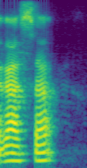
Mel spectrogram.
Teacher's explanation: esa ga también es una oclusiva es una oclusiva velar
